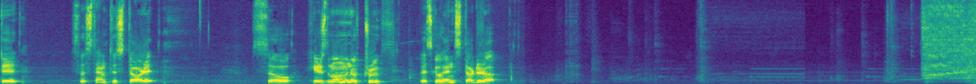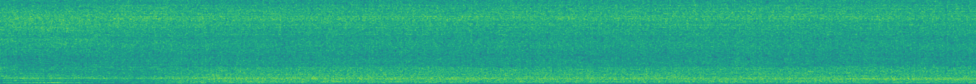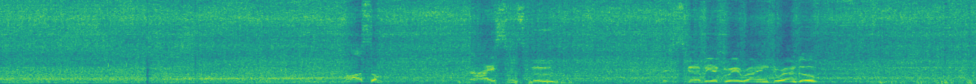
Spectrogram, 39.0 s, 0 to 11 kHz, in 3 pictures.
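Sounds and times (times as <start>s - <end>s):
car engine cranking and starting: 12.3s - 39.0s
car engine idling: 12.3s - 39.0s.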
